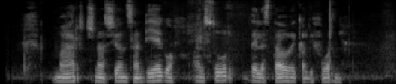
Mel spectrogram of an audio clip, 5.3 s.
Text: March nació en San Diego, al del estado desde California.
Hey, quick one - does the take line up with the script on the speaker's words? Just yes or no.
no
